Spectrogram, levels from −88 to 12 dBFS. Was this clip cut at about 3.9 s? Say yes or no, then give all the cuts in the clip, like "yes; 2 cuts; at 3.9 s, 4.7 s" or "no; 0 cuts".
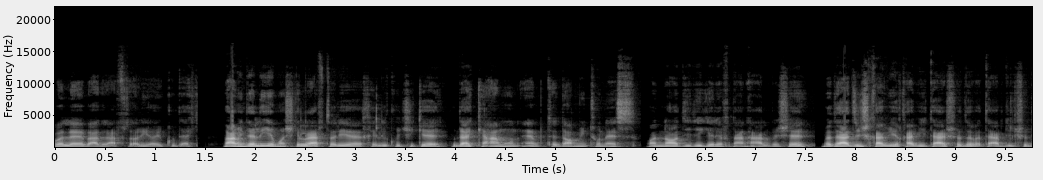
yes; 1 cut; at 3.9 s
